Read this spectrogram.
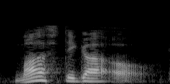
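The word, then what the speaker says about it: Mastigao (μαστιγόω): Mastigao, M-A-S-T-I-G-O, long O.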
